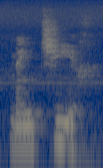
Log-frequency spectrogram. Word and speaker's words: mentir: When letter N comes at the end of a syllable, it will have the nasal sound, the famous nasal sound. For example, mentir.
